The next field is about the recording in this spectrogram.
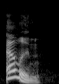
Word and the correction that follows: Elon: That's not his name. It's not how you pronounce Ellen. – It. It's Elon.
